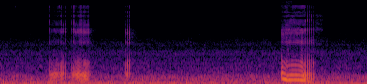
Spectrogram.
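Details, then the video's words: French Bulldog snoring while asleep with its eyes open: a few short, rough snorting bursts early on, a long quiet pause, then one louder, wavering nasal snort near the end, in a quiet room. "Cute French Bulldog Snores with eyes open."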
